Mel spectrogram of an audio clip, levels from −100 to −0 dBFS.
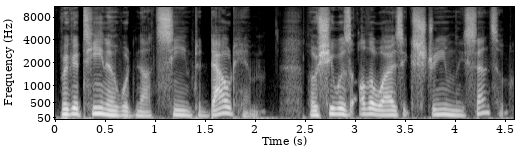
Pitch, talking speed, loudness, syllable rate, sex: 140 Hz, 170 wpm, -19 LUFS, 6.1 syllables/s, male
